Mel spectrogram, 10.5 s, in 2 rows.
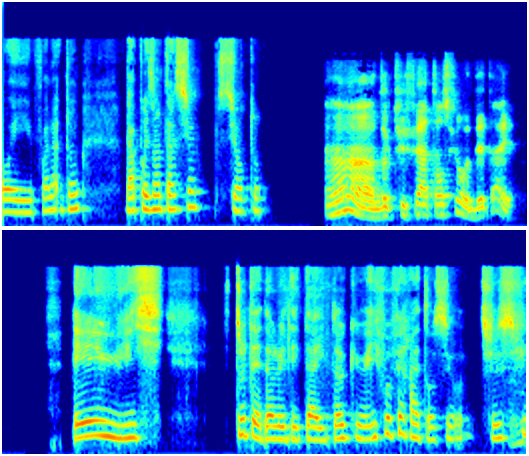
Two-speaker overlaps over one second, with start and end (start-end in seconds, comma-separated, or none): none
